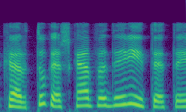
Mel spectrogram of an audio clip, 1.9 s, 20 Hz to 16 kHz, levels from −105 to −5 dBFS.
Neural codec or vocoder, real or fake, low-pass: none; real; 7.2 kHz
